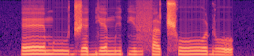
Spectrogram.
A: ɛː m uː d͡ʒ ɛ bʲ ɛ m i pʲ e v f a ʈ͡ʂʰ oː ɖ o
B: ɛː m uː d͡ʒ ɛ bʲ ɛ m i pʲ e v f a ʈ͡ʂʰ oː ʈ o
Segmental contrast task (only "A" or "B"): A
